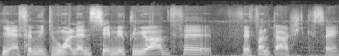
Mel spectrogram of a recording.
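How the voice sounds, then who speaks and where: This man has a medium-pitched voice with ordinary pitch variation. He talks at a moderate pace. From Azores, São Miguel (Povoação). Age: 60s. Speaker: former football player. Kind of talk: interview. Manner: halting.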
